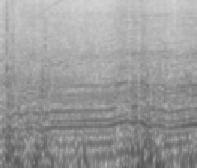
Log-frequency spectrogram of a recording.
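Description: A car in the racing video game The Crew Motorfest whines at high revs through a turn, engine pitch sweeping upward as tires squeal, loud and continuous with no talking.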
